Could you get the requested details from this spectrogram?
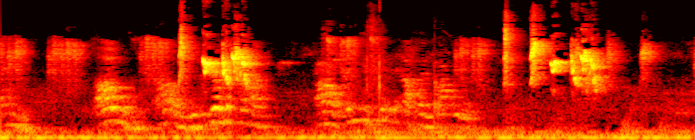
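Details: Bulbul singing to encourage other bulbuls to sing: rapid chattering notes build into loud, rich warbled whistles around the second mark, then a second loud burst of fluty, rolling phrases later, with a quieter human voice murmuring underneath.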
